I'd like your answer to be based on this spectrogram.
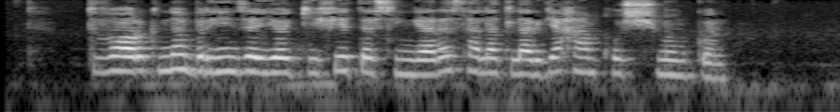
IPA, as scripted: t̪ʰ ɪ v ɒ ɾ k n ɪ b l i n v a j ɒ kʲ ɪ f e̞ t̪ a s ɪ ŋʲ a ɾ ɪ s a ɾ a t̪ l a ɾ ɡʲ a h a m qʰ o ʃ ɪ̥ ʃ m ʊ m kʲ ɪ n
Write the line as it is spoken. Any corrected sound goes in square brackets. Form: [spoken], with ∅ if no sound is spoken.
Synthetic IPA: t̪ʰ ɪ v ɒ ɾ k n ɪ b [ɾ] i n [z] a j ɒ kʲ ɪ f e̞ t̪ a s ɪ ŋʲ a ɾ ɪ s a [l] a t̪ l a ɾ ɡʲ a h a m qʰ o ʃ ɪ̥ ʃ m ʊ m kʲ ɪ n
